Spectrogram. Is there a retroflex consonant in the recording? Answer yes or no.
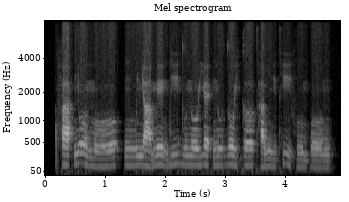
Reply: no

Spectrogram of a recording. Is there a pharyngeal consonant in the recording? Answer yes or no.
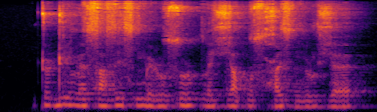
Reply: yes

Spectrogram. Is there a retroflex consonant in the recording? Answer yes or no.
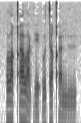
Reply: no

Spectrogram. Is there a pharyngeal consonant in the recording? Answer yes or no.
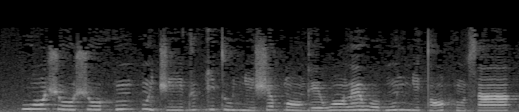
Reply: no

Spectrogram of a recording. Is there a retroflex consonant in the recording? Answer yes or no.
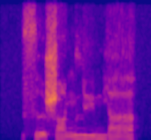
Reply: yes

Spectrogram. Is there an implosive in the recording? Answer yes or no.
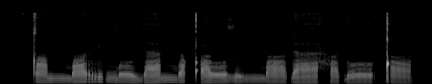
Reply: yes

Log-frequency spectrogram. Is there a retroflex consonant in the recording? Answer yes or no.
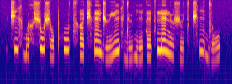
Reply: no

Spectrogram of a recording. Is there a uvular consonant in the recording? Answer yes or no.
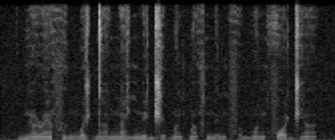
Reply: no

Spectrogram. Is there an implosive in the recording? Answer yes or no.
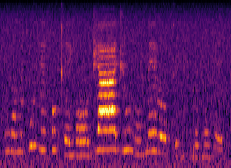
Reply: no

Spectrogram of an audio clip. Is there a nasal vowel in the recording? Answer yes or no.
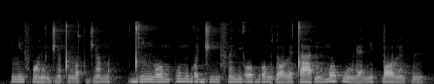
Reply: yes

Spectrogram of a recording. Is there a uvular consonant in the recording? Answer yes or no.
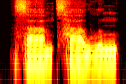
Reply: no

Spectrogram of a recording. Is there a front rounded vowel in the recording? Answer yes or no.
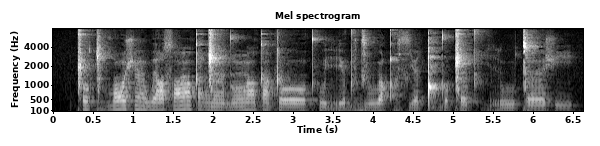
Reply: no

